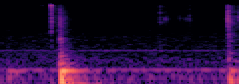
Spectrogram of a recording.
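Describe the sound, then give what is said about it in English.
Keys click on a computer keyboard as code is typed, a few sparse taps with one louder strike, over a faint steady hum. “So we're going to type the word var, okay, which means this is a variable.”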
